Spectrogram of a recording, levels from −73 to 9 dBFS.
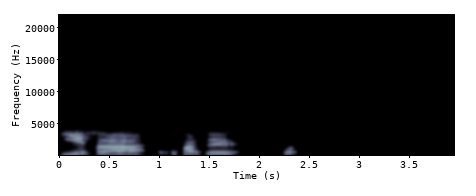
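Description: Throughout, the speech sounds thin, boxed-in and plainly buzzy, with a synthetic edge and nothing above about 3.8 kHz. This is the AMR narrowband mobile codec. Its vocal-tract model runs at a low mode that fits roughly 8 kbps, and the speech is squeezed into a 250 Hz to 3.6 kHz phone band.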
